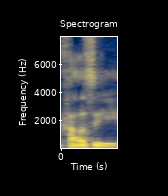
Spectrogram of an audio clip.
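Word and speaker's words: Cossey: And that was called Happy-O from FM Kazi. Thank you for clarifying the pronunciation on that.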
